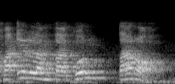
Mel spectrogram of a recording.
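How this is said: There is a pause right after takun. If you cease to exist, you will see Him. The speaker calls it wrong.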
